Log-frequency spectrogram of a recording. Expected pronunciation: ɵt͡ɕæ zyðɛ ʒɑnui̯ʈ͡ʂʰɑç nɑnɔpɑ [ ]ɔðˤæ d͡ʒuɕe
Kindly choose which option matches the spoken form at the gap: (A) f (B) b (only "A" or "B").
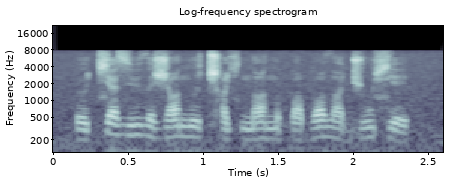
B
